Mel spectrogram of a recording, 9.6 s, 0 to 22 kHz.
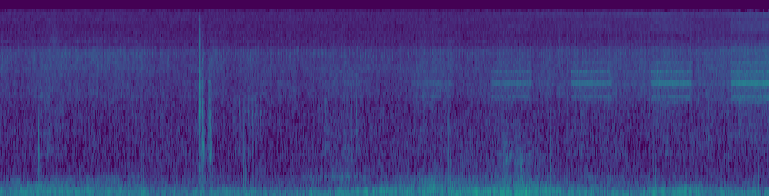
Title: Bosion BX-421 strange noise when nothing is played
